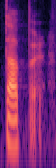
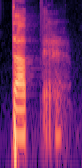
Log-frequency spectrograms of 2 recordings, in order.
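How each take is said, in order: First: The first vowel is the English u sound. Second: The first vowel is a Spanish a. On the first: "un sonido que es único del inglés" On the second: "lo interpretan como una A"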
